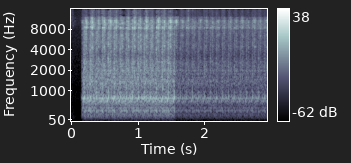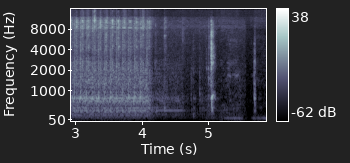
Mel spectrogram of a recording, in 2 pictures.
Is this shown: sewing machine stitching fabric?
yes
